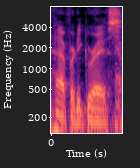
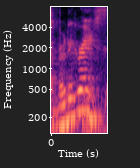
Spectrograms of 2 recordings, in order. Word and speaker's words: Havre de Grace: And they pretty much all said Havre de Grace. Havre de Grace. It's like, almost like it's one syllable or something. It's one word, and it's got multi-syllables. Havre de Grace.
